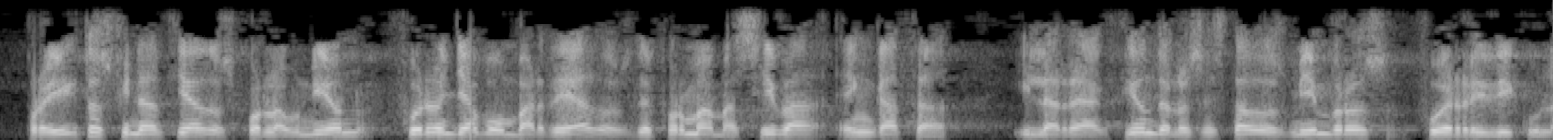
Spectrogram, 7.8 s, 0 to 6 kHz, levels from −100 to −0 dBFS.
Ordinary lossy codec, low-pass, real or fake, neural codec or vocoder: none; 5.4 kHz; real; none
